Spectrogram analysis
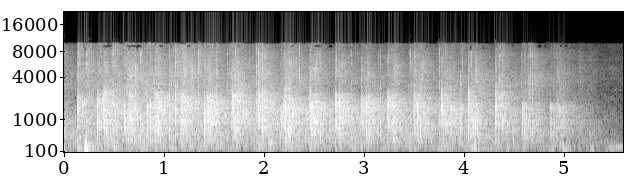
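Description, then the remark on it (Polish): A room full of people applauds steadily at a session of the Town Council in Mordy on 6 May 2024, after the council's vice-chair is elected. Many hands clap in a dense, even patter that holds for several seconds before tapering off toward the end. “Wielkie brawa, dziękuję.”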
